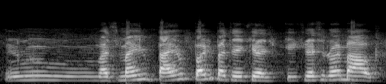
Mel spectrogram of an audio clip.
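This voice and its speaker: A man's voice: high-pitched, level tone, moderate pace, a bit bright, dull audio. A man giving parents advice in a casual vlog, repeating himself and tagging his phrases with little questions. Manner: repetitive, ends phrases with "né?" and "tá?". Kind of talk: casual talk to camera.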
